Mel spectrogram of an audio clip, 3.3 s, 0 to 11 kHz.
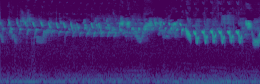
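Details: Caged common chaffinches at a vinkenzetting finch-singing contest with 23 birds, café De Hert, Bellem, Aalter, East Flanders, Belgium: high rapid trilled phrases tumbling downward into a loud accented flourish, songs overlapping.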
